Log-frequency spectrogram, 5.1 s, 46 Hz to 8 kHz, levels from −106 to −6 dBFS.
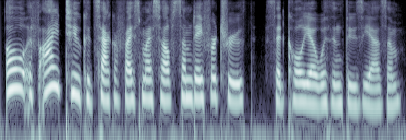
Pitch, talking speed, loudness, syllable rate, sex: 205 Hz, 175 wpm, -21 LUFS, 4.8 syllables/s, female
